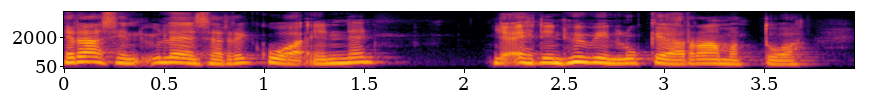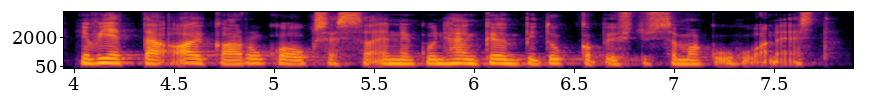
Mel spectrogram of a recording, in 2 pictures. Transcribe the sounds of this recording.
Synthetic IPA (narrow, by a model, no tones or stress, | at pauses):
heɾæsinʔyleːnsærrikuɑʔe̞nːen | jɑ̰ʔe̞hdinɦyʋinluke̞ɑrrɑːmɑt̪ːuɑ | jɑʋie̞t̪ːæːʔɑ̰jkɑːrukouksesːɑ̰ʔḛnːeŋkunɦæŋkømpit̪ukːɑpyst̪ysːæmɑkṵhṵonḛːst̪ɑ̥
